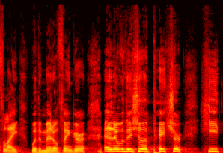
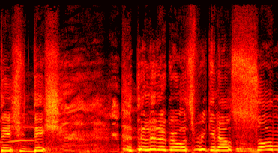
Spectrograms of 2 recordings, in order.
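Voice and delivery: laughing; 11 semitones higher than usual. Real, not acted. Laughing mid-story.

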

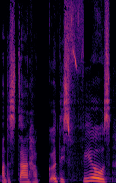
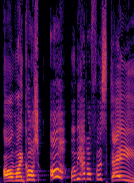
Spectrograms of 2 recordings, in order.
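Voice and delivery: higher, loud happy exclamation; thrilled at the surprise; loud excited gush; delighted squeal; 7 semitones higher, 12 dB louder than usual. Acted. Table booked at first-date restaurant.

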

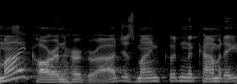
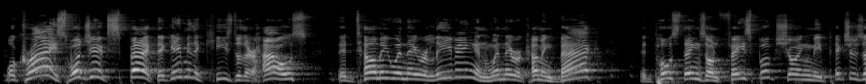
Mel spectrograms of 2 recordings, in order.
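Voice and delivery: indignant; 6 semitones higher, 5 dB louder than usual. Acted. Caught thief defends himself.

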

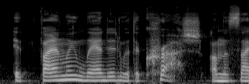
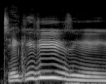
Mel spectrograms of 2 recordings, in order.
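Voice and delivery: louder grumpy yell; yelling grouch; 4 semitones higher, 6 dB louder than usual. Acted. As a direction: bark at the spinner to stop. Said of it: "yelled the trash can".

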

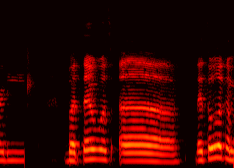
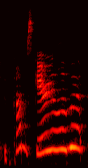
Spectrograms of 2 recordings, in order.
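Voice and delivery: much higher, quick squeaky fright; ending her ghost story with a playful high squeak; mock scared; faster than usual. Real, not acted. Admitting fear, mock voice.

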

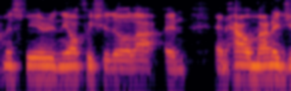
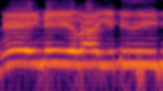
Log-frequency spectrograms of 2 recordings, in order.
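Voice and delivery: much higher and louder, a pub crowd calling out; shouting greeting; 12 semitones higher, 5 dB louder, much slower than usual. Retold or imitated. Pub regulars greeting Neil, a retold loud shout. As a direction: call across a crowded pub to a friend. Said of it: "everybody in the club was shouting".

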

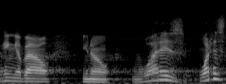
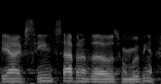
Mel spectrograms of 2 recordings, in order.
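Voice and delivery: unimpressed dad; 2 semitones lower, 8 dB quieter, faster than usual. Retold or imitated. Dad hurrying his son past a frog, quiet mock indifference. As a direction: dismiss it quietly, as if seen it all.

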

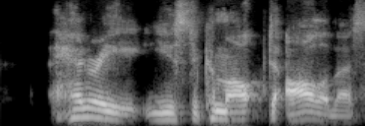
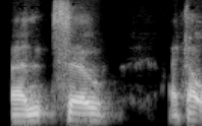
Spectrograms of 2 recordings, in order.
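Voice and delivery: ordinary delivery

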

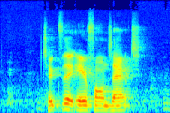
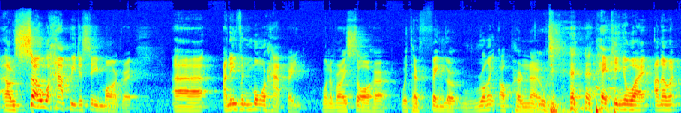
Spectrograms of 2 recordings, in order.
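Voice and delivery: ordinary delivery

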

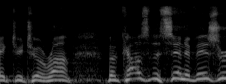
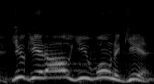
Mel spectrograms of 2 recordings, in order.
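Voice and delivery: preaching shout; 5 semitones higher than usual. Real, not acted. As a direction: hit the congregation with it full voice.

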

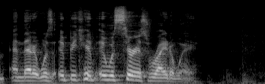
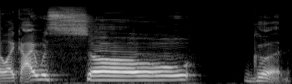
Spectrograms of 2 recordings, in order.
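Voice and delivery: long, drawn-out so, louder; stretched so; 7 dB louder, much slower than usual. Real, not acted. Remembering her good-girl youth, so stretched out long. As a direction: lean hard on the word so, dragging it out.

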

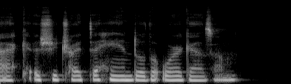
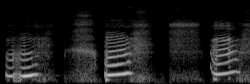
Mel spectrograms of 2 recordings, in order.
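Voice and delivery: moans climbing higher each time; rising moans; 5 dB quieter, slower than usual. Acted. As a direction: mm sounds rising in pitch. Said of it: "Her voice was vibrating".

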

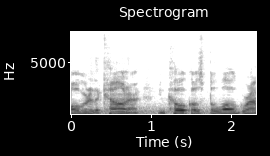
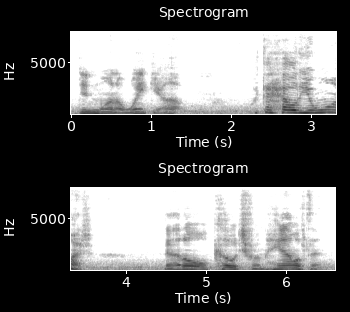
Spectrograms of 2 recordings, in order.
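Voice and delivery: Winky's raspy monotone. A narrator's reading. Winky reporting to Coco at night, raspy monotone. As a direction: drone it out, no lift.

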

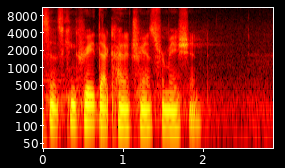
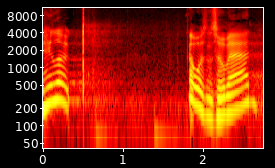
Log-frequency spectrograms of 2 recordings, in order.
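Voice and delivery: high-pitched mock cheer; putting a ribbon on; 8 semitones higher than usual. Voicing someone tidying up suffering, falsely upbeat. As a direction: gloss over it in a lifted, chipper voice. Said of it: "put a nice ribbon on it".

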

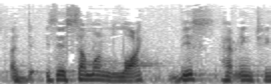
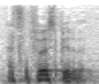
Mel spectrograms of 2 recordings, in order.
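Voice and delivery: ordinary talk

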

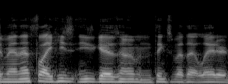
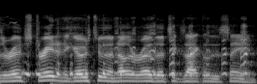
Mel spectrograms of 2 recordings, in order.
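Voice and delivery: raised voice, high and laughing; loud, amused objection; 6 semitones higher, 10 dB louder than usual. Real, not acted. Rider shouting down friend's escape plan, loud and amused. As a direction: argue it loudly through amusement. Talking over friend in joking recap.

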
